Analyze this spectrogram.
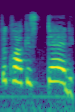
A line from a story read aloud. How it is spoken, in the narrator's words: he gasped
